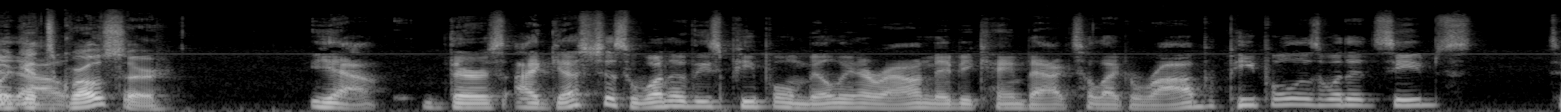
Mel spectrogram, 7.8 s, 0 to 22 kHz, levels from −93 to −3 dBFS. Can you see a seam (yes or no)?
yes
